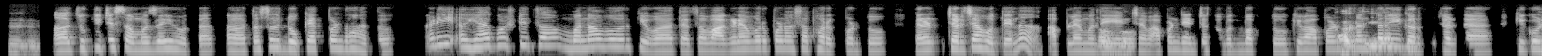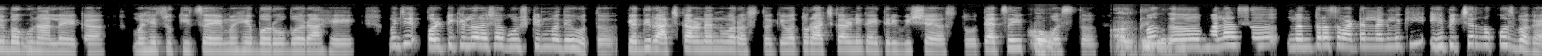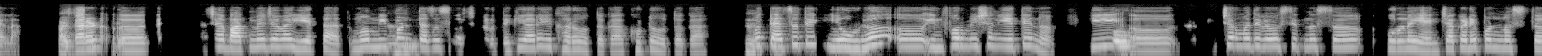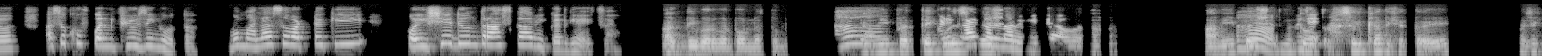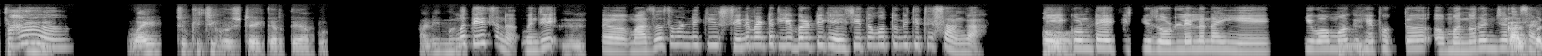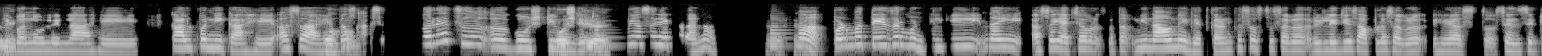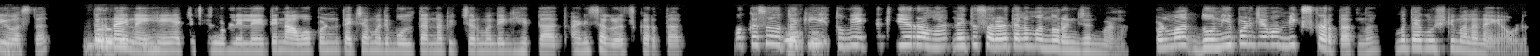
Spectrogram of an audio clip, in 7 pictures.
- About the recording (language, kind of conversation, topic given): Marathi, podcast, सिनेमाचा शेवट खुला ठेवावा की बंद ठेवावा?
- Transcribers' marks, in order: tapping; other background noise; other noise; laughing while speaking: "त्रास विकत घेतोय"; in English: "सिनेमॅटिक लिबर्टी"; in English: "रिलिजियस"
